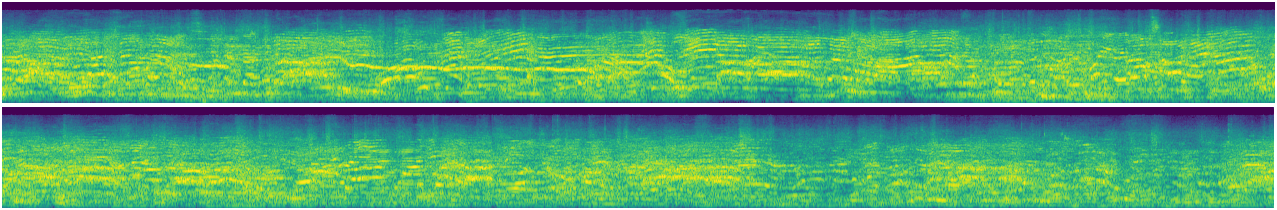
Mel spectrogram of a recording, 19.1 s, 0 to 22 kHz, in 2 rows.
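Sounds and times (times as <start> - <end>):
crowd shouting together: 0.0 - 19.0.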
